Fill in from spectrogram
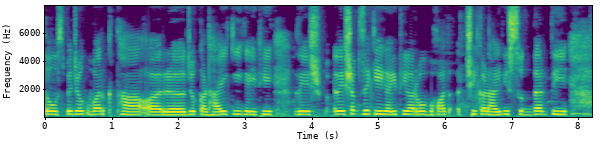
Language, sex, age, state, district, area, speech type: Urdu, female, 30-45, Uttar Pradesh, Gautam Buddha Nagar, urban, spontaneous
